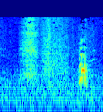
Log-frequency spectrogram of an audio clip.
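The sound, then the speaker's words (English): A poodle lets out one short, sharp bark near the end, preceded by a stretch of soft, breathy background noise. “Since when do you have a dog? It's Negrita, Evita's poodle.”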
